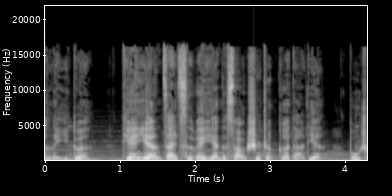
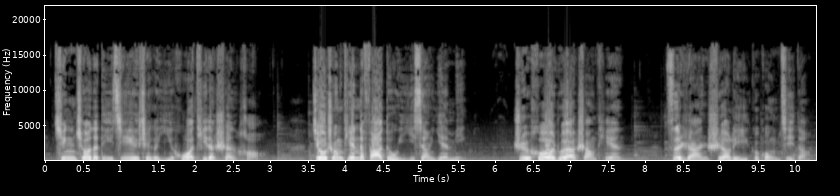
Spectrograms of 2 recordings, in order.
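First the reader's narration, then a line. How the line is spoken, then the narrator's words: Deep, grave voice. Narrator (Chinese): 威严的天眼往殿内一扫，沉声道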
